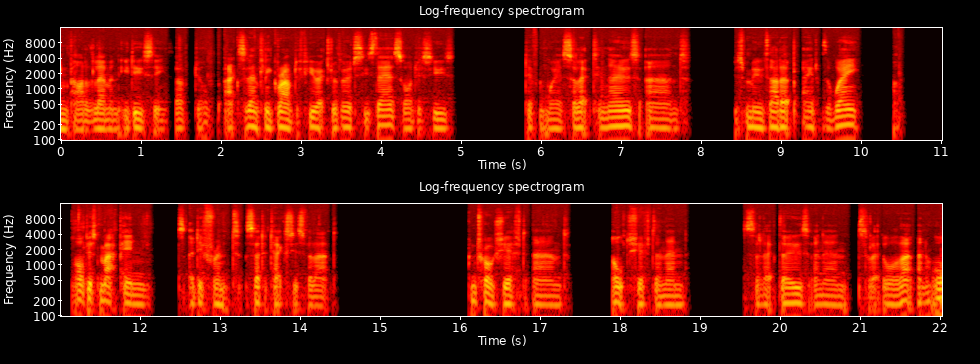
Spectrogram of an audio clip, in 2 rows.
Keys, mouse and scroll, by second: 1.8 g, 8.1 g, 15.9 a, 21.6 c.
